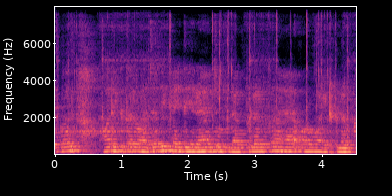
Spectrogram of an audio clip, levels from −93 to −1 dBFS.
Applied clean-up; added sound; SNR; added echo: none; Telephone; 20 dB; reverberation time 0.9 s.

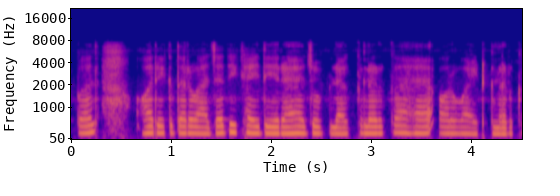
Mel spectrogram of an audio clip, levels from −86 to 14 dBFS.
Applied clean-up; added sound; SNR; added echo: none; none; none; none.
